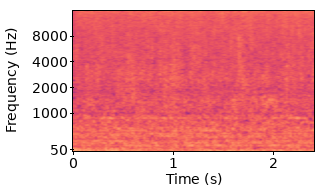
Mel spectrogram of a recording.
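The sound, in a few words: rain falling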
